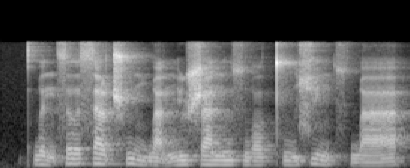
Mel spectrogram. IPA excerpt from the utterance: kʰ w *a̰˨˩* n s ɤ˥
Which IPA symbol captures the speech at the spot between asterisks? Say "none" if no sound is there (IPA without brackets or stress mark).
ə̰˨˩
